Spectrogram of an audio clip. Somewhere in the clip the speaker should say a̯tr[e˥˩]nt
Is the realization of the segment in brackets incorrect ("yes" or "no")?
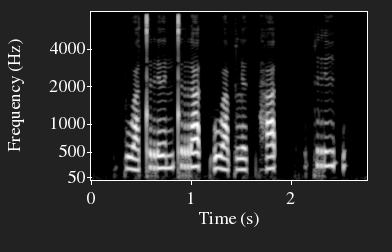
yes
